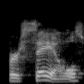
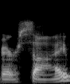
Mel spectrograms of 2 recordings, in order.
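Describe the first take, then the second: First: It is said with the local Pittsburgh pronunciation. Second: It is said with the original French pronunciation. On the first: The speaker calls it wrong. "we have Vers- uh, Versailles" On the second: The speaker calls it right. "which is actually Versailles"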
